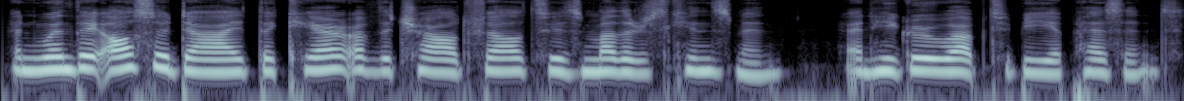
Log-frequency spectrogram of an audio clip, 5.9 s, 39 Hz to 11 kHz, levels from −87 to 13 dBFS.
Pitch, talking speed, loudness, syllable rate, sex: 205 Hz, 235 wpm, -17 LUFS, 4.9 syllables/s, female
